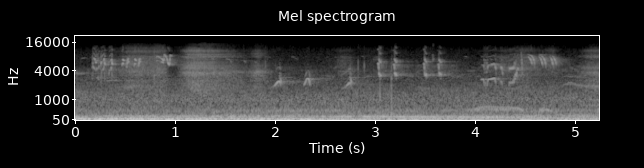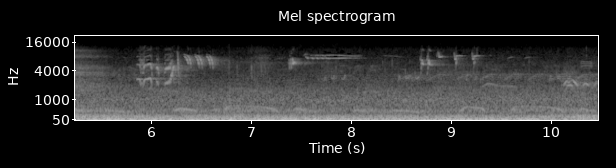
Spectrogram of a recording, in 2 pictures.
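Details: Song thrush singing on a Sunday morning, 11 April 2021: varied high whistled and chirping phrases with sharp, repeated notes, over a steady low rumble, with soft cooing loops of another bird underneath.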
